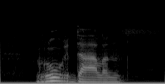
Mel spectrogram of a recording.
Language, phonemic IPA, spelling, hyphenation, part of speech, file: Dutch, /ˈruːrˌdaː.lə(n)/, Roerdalen, Roer‧da‧len, proper noun, Nl-Roerdalen.ogg
- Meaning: a municipality of Limburg, Netherlands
